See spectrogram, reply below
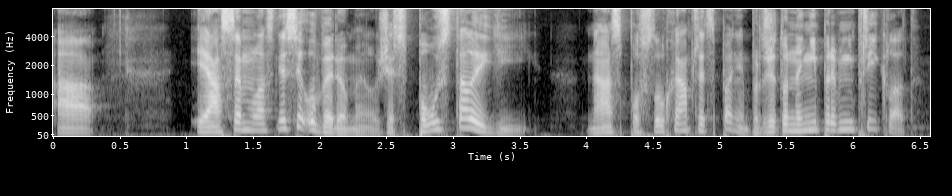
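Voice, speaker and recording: A man's voice: medium pitch, very animated, no echo, clean studio sound. A young man from Prague co-hosting a podcast, chatting casually and rambling with frequent jokes and laughs. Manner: joking, rambling, laughs often. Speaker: podcast co-host. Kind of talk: casual chat.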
